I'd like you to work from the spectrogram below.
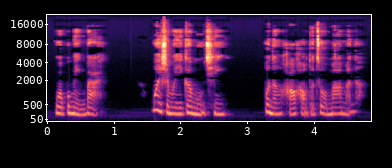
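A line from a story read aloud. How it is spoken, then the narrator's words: Sighing lament. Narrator (Chinese): 戴内尔这样对母亲感叹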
